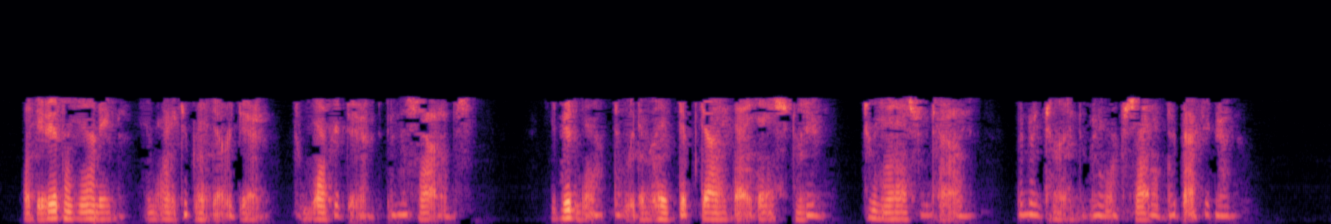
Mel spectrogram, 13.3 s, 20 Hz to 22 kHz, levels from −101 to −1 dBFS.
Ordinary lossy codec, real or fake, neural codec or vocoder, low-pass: MP3, 16 kbps; fake; autoencoder, 22.05 kHz, a latent of 192 numbers a frame, VITS, trained on one speaker; 3.6 kHz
